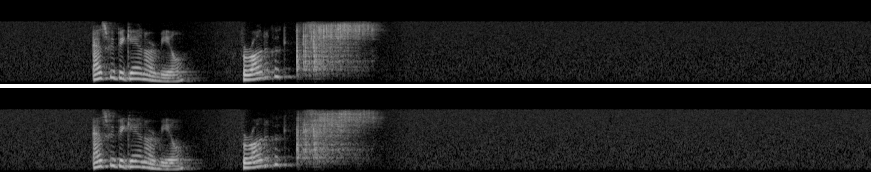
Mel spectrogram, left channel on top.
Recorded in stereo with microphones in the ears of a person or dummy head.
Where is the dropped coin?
35° left (ahead or behind), 1.8 m.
